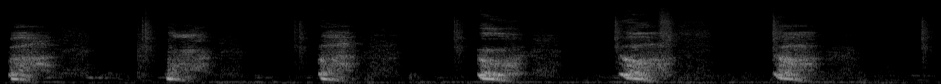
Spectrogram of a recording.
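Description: A man's forceful, voiced exhalations, one with each repetition of a dumbbell press, about every second and a half, each falling in pitch.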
